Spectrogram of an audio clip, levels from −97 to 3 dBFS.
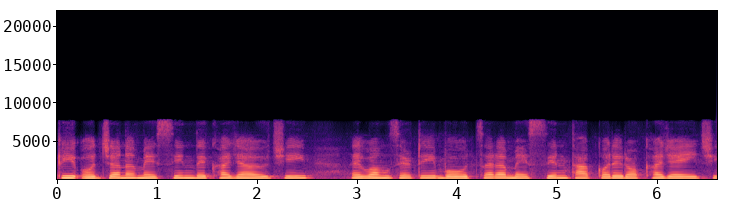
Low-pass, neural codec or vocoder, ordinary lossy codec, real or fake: none; codec, 16 kHz, 1 kbps, X-Codec, HuBERT features, trained on LibriSpeech; none; fake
